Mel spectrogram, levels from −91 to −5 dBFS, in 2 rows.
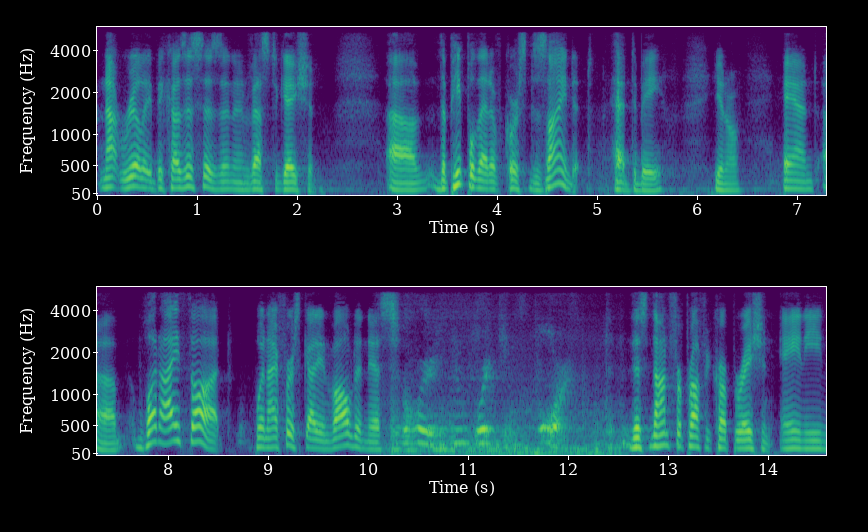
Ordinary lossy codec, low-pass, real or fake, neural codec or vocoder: MP3, 48 kbps; 5.4 kHz; fake; codec, 24 kHz, 0.9 kbps, DualCodec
